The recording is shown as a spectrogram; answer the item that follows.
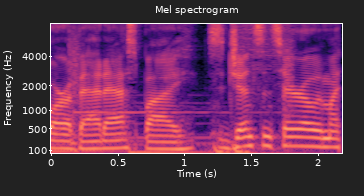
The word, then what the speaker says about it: Sincero: And you mentioned a good book not too long ago, You Are a Badass by Jen Sincero. Am I saying it right? Yeah, Jen Sincero.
